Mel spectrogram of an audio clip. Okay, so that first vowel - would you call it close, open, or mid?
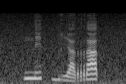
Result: close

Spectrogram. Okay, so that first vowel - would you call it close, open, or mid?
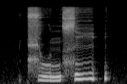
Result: close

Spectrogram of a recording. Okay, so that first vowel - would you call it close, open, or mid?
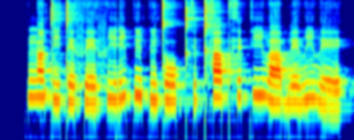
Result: open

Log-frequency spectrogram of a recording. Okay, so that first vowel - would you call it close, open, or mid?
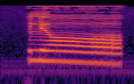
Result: mid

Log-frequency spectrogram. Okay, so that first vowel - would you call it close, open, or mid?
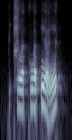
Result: close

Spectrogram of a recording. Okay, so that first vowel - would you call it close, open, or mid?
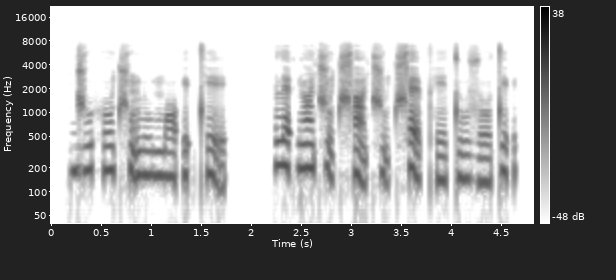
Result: close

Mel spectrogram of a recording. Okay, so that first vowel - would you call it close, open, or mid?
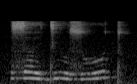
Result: open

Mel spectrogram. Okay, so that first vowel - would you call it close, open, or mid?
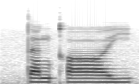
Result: open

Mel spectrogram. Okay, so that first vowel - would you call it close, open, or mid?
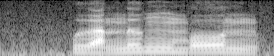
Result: close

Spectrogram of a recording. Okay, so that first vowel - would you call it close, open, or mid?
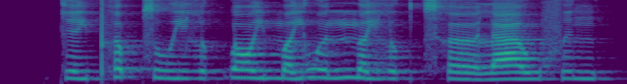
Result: mid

